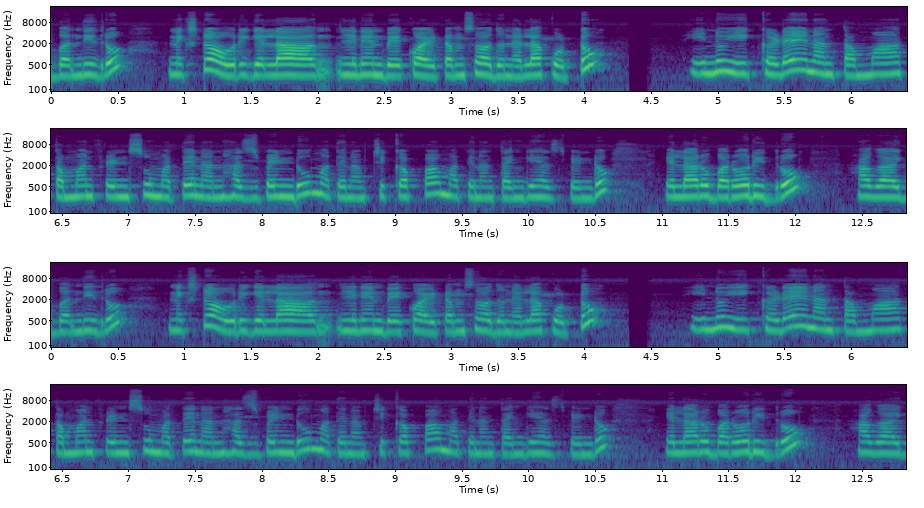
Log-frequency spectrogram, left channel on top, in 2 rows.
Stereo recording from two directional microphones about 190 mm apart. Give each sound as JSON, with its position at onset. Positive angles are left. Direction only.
{"t": 0.0, "sound": "a woman's voice", "side_deg": 40}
